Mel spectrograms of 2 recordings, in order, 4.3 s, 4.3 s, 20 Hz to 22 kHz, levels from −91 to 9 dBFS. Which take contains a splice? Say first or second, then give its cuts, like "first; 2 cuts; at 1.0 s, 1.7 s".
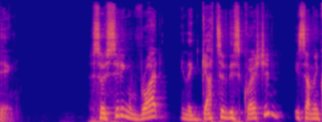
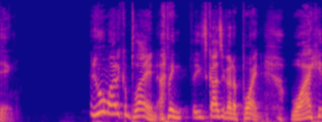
second; 1 cut; at 1.1 s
